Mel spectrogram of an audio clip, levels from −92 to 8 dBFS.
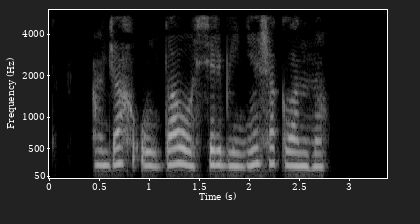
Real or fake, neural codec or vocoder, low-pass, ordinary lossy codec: fake; vocoder, 22.05 kHz, 80 mel bands, Vocos; 5.4 kHz; MP3, 48 kbps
